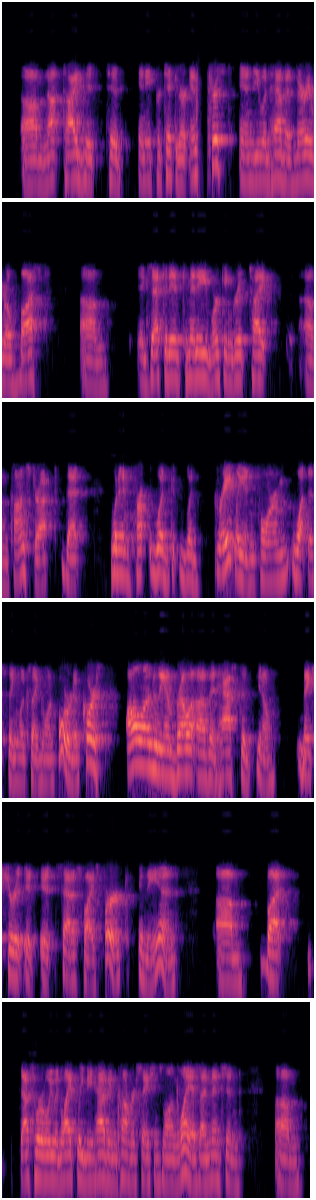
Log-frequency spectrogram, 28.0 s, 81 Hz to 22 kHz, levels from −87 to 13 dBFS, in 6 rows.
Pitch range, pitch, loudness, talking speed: 135-160 Hz, 145 Hz, -26 LUFS, 160 wpm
